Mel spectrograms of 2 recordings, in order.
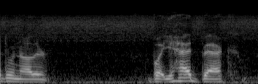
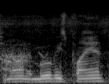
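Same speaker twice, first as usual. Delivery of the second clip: ordinary delivery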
